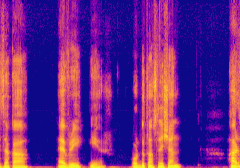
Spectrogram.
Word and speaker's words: zakah: Urdu meaning जकात। Pronunciation जका grammatical category noun definition N obligatory charity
